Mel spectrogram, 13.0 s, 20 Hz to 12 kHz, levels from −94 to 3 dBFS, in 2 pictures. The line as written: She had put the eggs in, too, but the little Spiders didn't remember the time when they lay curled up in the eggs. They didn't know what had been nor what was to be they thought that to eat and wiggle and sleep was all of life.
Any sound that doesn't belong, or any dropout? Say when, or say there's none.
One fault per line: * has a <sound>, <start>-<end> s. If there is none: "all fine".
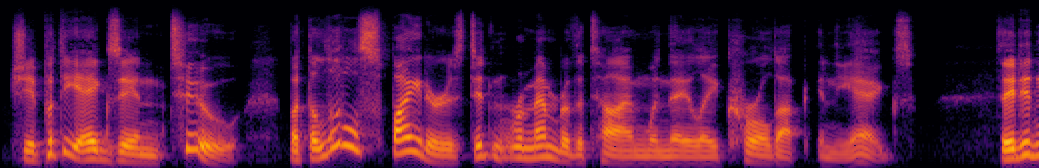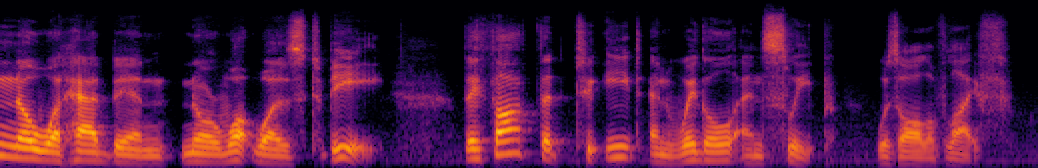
all fine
